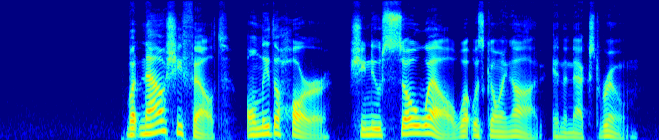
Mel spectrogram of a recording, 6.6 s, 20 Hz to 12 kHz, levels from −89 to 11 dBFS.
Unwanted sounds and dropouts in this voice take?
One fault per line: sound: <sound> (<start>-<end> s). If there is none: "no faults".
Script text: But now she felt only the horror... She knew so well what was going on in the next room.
no faults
